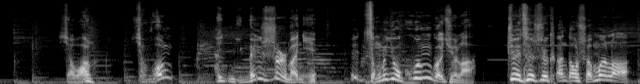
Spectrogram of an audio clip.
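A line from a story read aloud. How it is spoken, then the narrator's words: Urgent low call. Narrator (Chinese): 低声喊道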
